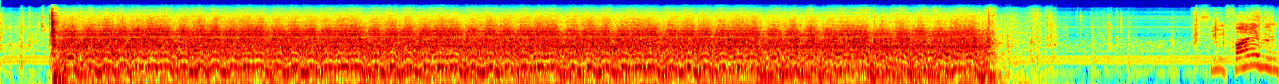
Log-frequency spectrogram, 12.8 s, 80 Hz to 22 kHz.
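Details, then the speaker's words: 1977 Peterbilt 359 diesel, first start after sitting 20 years: steady starter cranking for nearly ten seconds with no firing; lines show air coming out of one and nothing from others, so it cranks without starting due to air in the fuel system. "see one you can see air coming out and well the good news if there's something coming out then it must mean that it's pumping"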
